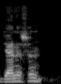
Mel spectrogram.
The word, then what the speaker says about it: Denison: And did I pronounce it right, Denison? – Yes, sir.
